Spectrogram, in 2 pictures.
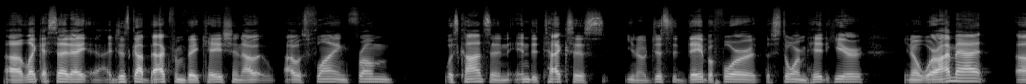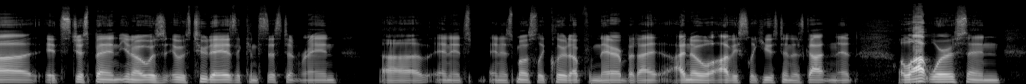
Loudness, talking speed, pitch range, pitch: -22 LUFS, 210 wpm, 100-120 Hz, 105 Hz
